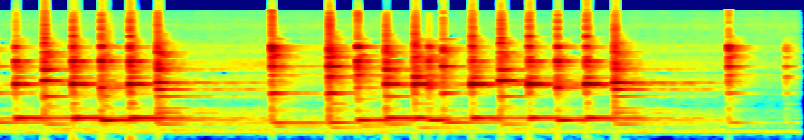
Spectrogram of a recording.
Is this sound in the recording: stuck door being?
no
